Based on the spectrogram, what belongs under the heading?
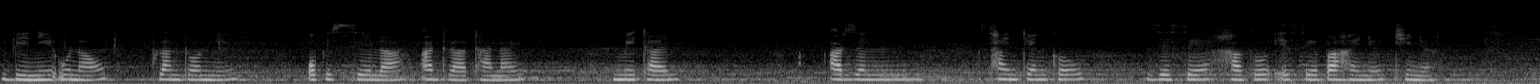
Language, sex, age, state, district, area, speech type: Bodo, female, 18-30, Assam, Chirang, urban, read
